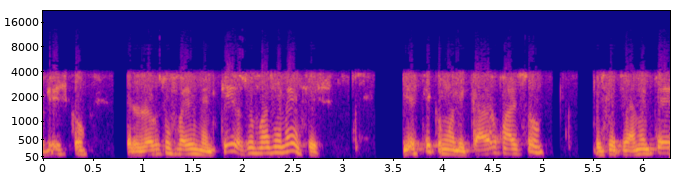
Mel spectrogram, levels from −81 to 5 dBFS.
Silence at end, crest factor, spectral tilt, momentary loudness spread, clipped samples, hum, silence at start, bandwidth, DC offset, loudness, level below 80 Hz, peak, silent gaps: 0 s; 14 dB; -7 dB/octave; 9 LU; under 0.1%; none; 0 s; 10.5 kHz; under 0.1%; -17 LUFS; -56 dBFS; -4 dBFS; none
